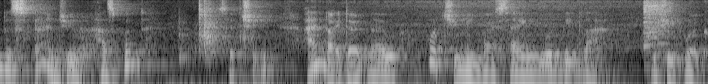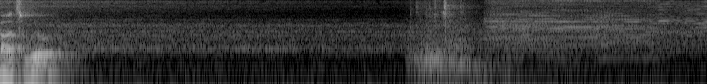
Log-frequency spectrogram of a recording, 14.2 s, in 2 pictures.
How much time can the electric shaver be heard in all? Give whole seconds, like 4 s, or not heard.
2 s.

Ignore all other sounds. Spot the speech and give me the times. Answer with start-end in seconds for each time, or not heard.
0.0-7.6.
